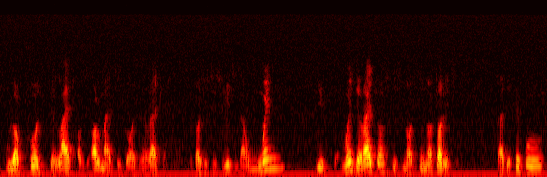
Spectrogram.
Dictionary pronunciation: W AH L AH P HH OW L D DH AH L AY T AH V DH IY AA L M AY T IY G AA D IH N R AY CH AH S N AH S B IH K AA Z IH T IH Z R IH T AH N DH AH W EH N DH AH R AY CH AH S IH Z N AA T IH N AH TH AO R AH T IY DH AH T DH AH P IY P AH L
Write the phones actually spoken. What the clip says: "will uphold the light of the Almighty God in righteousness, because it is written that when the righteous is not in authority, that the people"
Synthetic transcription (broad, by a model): W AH L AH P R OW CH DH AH L AY T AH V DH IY AA L M AY T IY G AA D IH N R AY CH AH S N AH S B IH K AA S IH T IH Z R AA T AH N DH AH W EH N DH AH R AY CH AH S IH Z N AA T IH N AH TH AO R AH T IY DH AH T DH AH P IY P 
